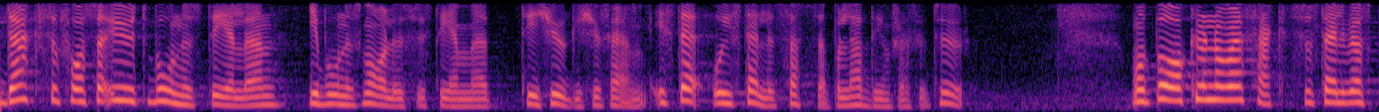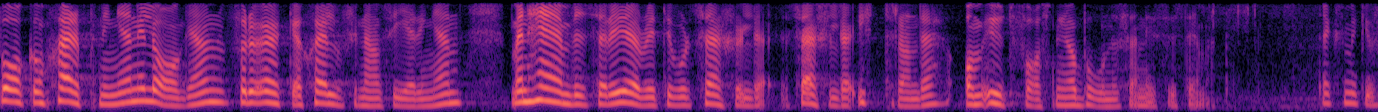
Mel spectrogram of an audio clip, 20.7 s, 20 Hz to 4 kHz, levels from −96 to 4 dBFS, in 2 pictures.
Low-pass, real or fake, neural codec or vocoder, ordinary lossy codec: 3.6 kHz; real; none; none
